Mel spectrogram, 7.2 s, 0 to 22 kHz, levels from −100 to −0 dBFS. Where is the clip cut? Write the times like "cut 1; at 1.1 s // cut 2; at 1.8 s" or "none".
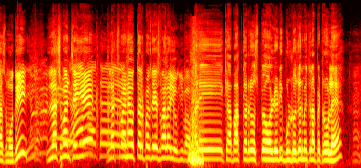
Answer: cut 1; at 3.9 s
